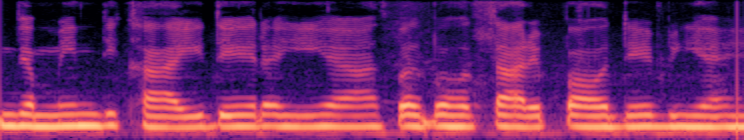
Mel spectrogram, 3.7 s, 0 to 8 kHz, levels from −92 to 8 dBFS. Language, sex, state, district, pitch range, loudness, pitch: Hindi, female, Bihar, West Champaran, 195-205 Hz, -12 LUFS, 200 Hz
